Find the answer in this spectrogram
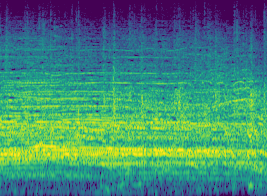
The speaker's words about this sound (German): Also ihr könnt euch selber jetzt noch einmal dann jubeln hören im Radio. Bitteschön.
